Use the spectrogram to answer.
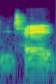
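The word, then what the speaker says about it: Boutte: at underscore bootay b-o-u-t-t-e if my last name doesn't sound funny you're not saying it right yes from new orleans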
